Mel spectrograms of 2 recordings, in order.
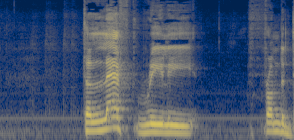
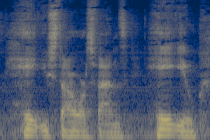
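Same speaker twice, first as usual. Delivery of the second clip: much softer, muttered mock insult; mock aside; 9 semitones lower, 11 dB quieter than usual. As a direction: toss it away under your breath. Mock aside to Star Wars fans.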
